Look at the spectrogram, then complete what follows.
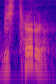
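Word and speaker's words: μυστήριον: 이 비밀이라는 말은 헬라어로 미스테리온이라고 합니다. 미스테리온. 영어 발음과 비슷하죠.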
